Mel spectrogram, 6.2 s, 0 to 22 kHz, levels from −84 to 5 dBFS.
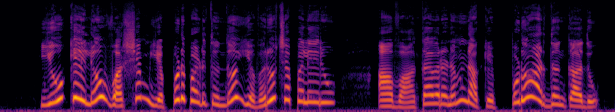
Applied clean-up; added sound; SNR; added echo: none; none; none; none.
